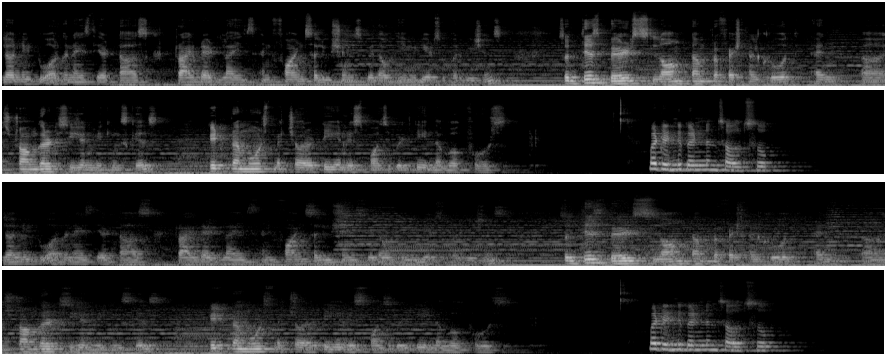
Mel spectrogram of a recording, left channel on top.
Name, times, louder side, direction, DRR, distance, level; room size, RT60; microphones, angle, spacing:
voice 1, 0.0-1.5 1.7-5.0 5.6-10.4 10.9-13.9, left 2 dB, 85° left, 9 dB, 0.8 m, -29 dB
sound 1, 1.1-11.3, equal, 75° right, 2.4 m, -39 dB
sound 2, 3.3-13.4, right 2 dB, 45° right, 0.8 m, -44 dB
voice 2, 15.3-16.5, left 2 dB, 25° left, 8 dB, 0.5 m, -27 dB
5.2 x 5.2 x 5.7 m, 0.76 s
head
